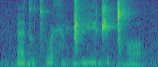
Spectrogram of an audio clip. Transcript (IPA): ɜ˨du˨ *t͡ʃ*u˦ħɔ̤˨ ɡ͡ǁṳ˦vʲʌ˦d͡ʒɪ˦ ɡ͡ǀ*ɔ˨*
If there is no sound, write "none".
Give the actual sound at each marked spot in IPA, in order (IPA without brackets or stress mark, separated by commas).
t͡sʼ, ɔ˨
